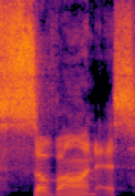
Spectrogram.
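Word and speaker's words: Siobhan: now is that it Sion I think it's Savon silent h Patrick SA or Savon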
